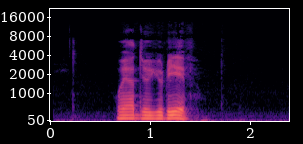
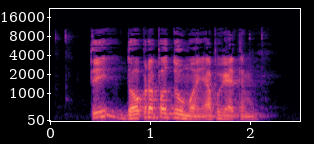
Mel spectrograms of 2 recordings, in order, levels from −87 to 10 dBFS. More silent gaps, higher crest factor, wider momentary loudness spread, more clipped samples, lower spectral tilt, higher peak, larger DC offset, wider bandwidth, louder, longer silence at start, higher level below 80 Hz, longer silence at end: neither; about the same, 20 dB vs 18 dB; about the same, 10 LU vs 9 LU; neither; first, -7 dB/octave vs -4.5 dB/octave; second, -6 dBFS vs -2 dBFS; neither; about the same, 10.5 kHz vs 11 kHz; second, -22 LUFS vs -19 LUFS; first, 0.65 s vs 0.4 s; about the same, -52 dBFS vs -52 dBFS; first, 0.85 s vs 0.45 s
